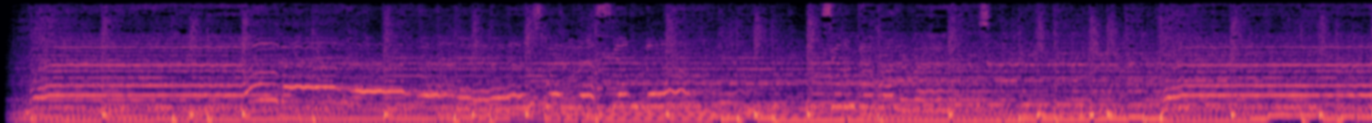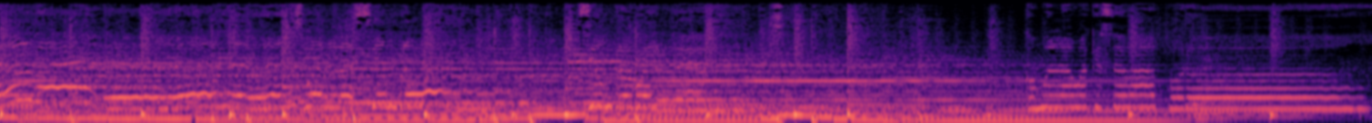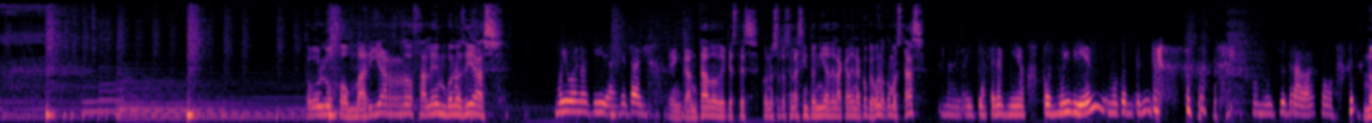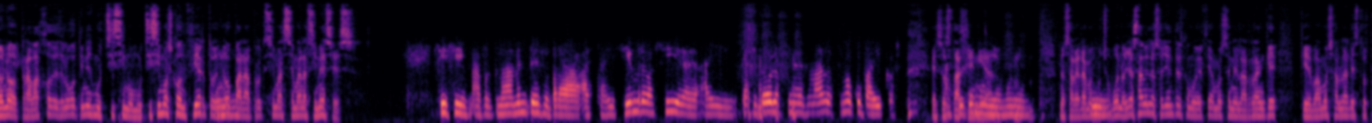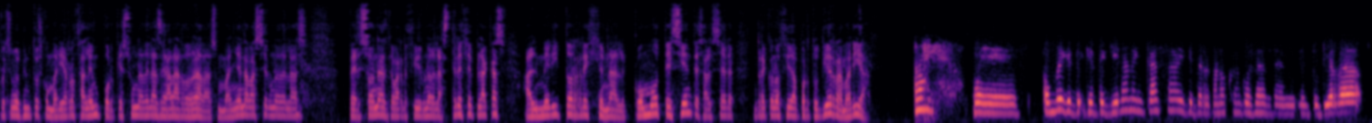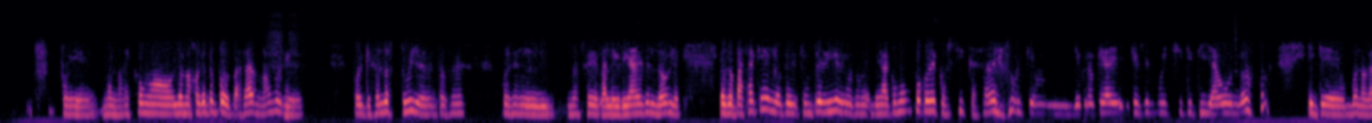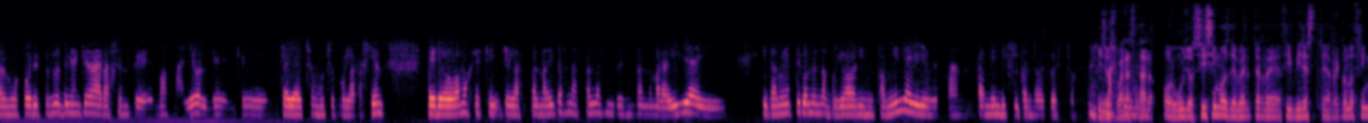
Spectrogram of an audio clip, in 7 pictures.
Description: Castilla-La Mancha celebrará mañana el Día de la Región. Hoy en nuestro magacine charlamos con la albaceteña María Rozalén, que este martes recibirá la Placa al Mérito Regional.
